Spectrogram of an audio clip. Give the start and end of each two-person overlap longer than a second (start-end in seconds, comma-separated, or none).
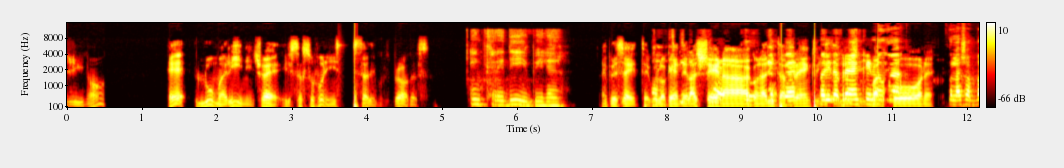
7.8-11.3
